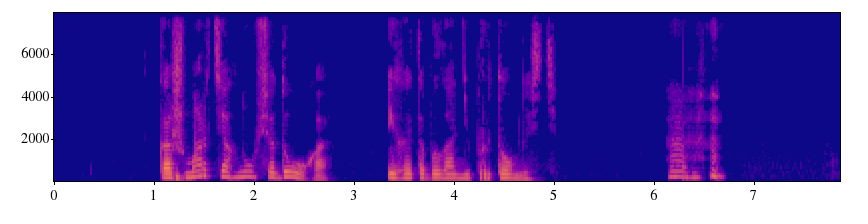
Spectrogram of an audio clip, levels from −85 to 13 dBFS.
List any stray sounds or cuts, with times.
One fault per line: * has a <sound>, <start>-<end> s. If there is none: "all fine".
* has a laugh, 6.1-6.7 s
